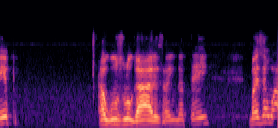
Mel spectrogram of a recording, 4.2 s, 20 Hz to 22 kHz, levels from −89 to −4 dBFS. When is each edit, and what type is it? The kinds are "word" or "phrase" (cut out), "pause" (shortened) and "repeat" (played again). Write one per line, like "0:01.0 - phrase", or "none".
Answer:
none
